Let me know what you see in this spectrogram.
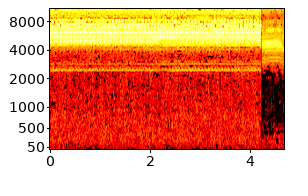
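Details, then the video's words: Cicada producing a steady, shrill, high buzz that cuts off abruptly near the end, leaving a quieter hiss. "som de cigarra"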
